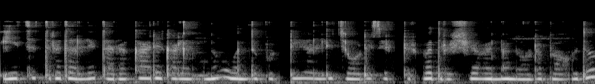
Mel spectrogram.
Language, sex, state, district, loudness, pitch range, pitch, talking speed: Kannada, female, Karnataka, Bangalore, -19 LUFS, 250-270 Hz, 260 Hz, 80 wpm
